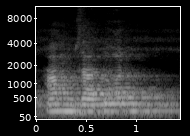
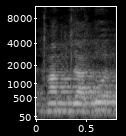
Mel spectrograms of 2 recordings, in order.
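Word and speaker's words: حمزةُ: Maka tidak boleh ditanwin bacanya. Hamzatun salah. Yang benar apa? Hamzatu, Tolhatu, ya, Muawiyatu, Ikrimatu, paham ya?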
